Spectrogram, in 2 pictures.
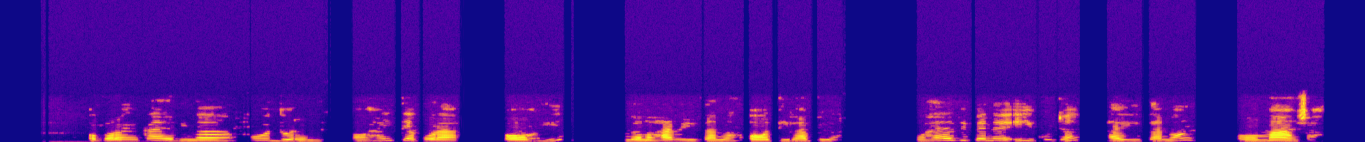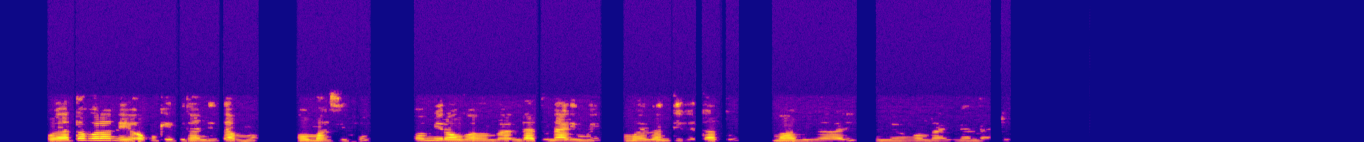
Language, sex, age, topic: Oshiwambo, female, 25-35, agriculture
